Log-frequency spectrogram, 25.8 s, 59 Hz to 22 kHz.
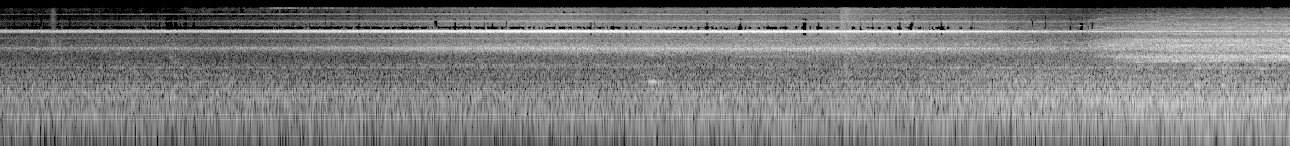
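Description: E7 series Shinkansen train pulling into the platform: its rumble grows steadily louder as it approaches and runs past. Near the end a high squeal of the braking wheels comes in as it slows. A steady high-pitched whine runs underneath throughout.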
